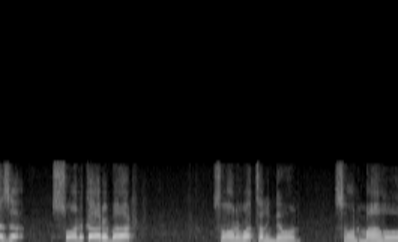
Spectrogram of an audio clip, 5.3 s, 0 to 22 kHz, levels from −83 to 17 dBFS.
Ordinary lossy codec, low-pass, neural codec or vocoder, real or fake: none; 7.2 kHz; codec, 16 kHz, 0.8 kbps, ZipCodec; fake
